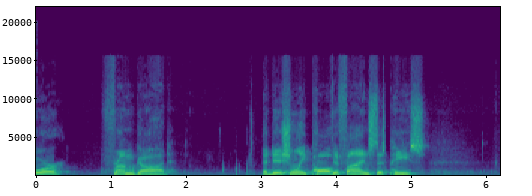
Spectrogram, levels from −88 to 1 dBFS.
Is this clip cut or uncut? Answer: cut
